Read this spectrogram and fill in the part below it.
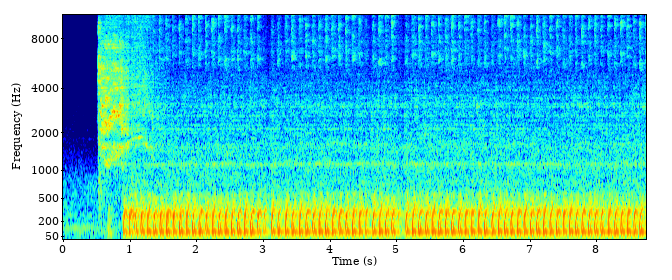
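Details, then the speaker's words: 2021 Tao Cheetah ATV, basically new with under an hour of use, after carburetor replacement for bad gas; started with brake held and key turned, it settles into a loud, steady, even single-cylinder beat about three per second, no misses or knocks: normal idle. "I'll just hold the brake, put it in the run position, and turn the key. Yeah, that's pretty loud."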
